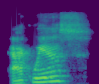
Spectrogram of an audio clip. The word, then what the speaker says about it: acquiesce: always say it wrong, Susan, please help me, acquiesce?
